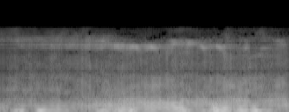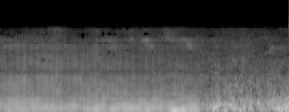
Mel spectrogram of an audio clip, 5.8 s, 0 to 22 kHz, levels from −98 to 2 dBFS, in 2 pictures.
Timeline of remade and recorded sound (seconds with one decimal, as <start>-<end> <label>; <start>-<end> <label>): 0.0-4.9 remade; 4.9-5.8 recorded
